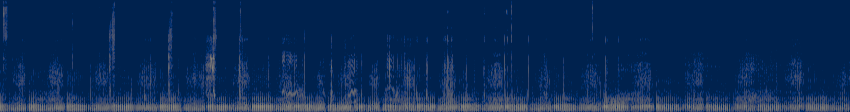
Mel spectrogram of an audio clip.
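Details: Domestic cat Enza with her six newborn kittens, a few hours old, born under a bed in Markdale, Ontario: steady low purring in rhythmic pulses with breathing gaps, a few faint clicks and small rustles.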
